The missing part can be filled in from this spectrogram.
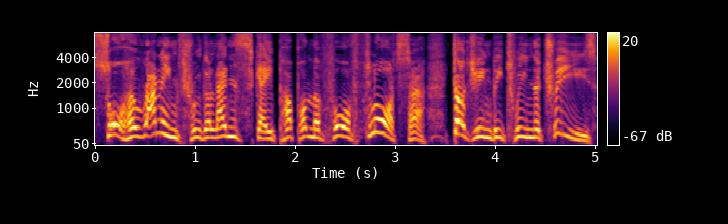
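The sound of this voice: The speaker uses a put-on character voice and cackles. The pace is fairly slow, with big pitch swings. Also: man, high pitch for a man.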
